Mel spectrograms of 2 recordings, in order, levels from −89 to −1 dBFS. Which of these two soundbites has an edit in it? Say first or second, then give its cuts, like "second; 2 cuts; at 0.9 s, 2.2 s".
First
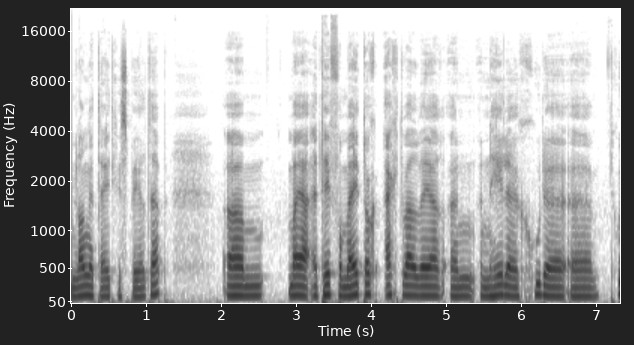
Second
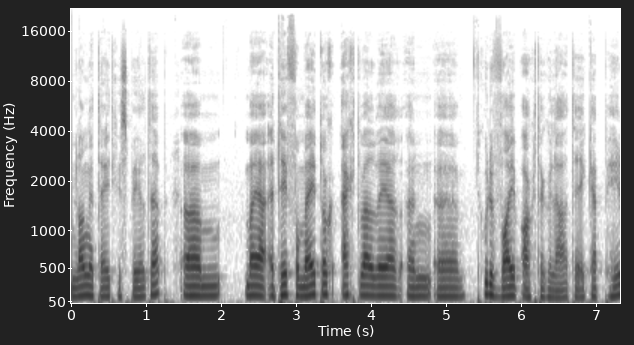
second; 2 cuts; at 1.4 s, 4.8 s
